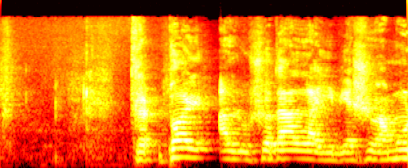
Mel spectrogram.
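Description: A man sings out loudly with emotion close by.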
